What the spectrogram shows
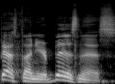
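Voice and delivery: normal talking voice

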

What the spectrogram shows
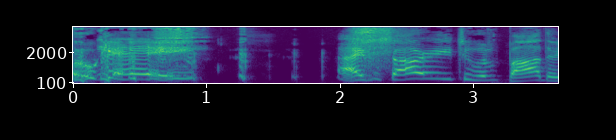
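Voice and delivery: very high put-on old character voice. In a role-play game, the speaker answers in character, in the usual put-on character voice. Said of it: "I defaulted into that old voice again".

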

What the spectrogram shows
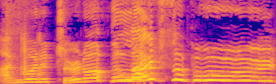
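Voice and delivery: booming spooky menace in a squeak, stretched out. Playing the thing that took over the main speaker to threaten everyone, mock-menacing Piglet voice. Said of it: "it's very much Haunted House".

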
